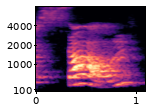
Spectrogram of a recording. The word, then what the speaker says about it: psalm: Or psalm, here the P is silent.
